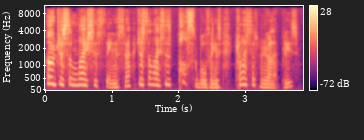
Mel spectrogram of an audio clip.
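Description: A man's voice: sits high, big pitch swings, fast, dry recording, pitched above the performer's own voice. A tiny robot that squeals and gushes with giddy, servile delight, as a man puts it on. The voice sits well above his own, swinging eagerly up and down. The recording is dry and close. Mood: gushing. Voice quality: squealing, gushing. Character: gushing little male security robot, ecstatically servile.

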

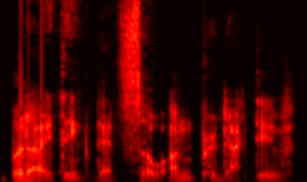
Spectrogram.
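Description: A brutish, menacing male tyrant, put on by a man reading a storybook, speaks in a deep, grating voice dropped even lower than the narration. He taunts slowly and mockingly, savoring his power. The sound is dry and close, with no room around it. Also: creaky, slightly rough, no echo, full character voice. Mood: mocking menace. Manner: mocking, taunting, slow and deliberate.

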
